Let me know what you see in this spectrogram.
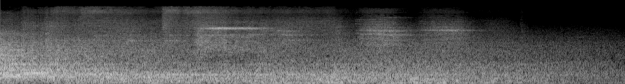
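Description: DB class 401 ICE 1 high-speed train rolling away past the platform, its running noise fading steadily, with two brief faint high squeals about two and four seconds in.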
